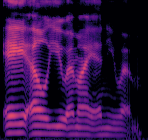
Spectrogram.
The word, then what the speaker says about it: aluminum: The sources kind of hinted that saying aluminium with all the syllables can sound a bit formal, maybe slightly posh to Americans. Maybe a little. And aluminum might sound, I don't know, abrupt to a Brit.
